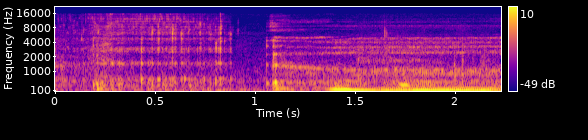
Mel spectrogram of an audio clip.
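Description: A person burping: one long, low burp that starts about one and a half seconds in, after a few quieter wet sounds.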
